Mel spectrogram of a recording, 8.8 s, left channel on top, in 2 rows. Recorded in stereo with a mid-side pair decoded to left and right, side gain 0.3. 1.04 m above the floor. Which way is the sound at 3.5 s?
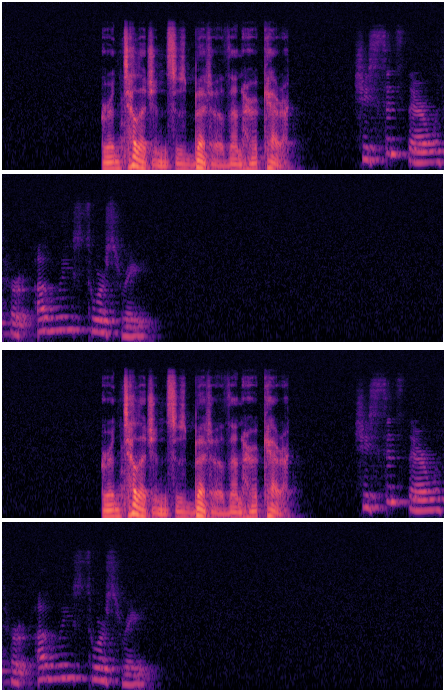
70° left.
